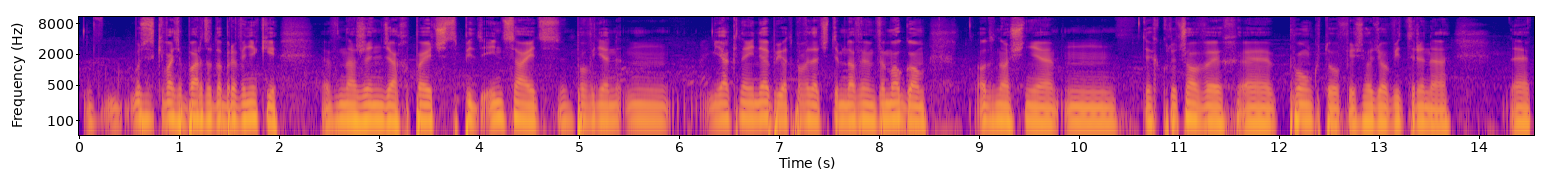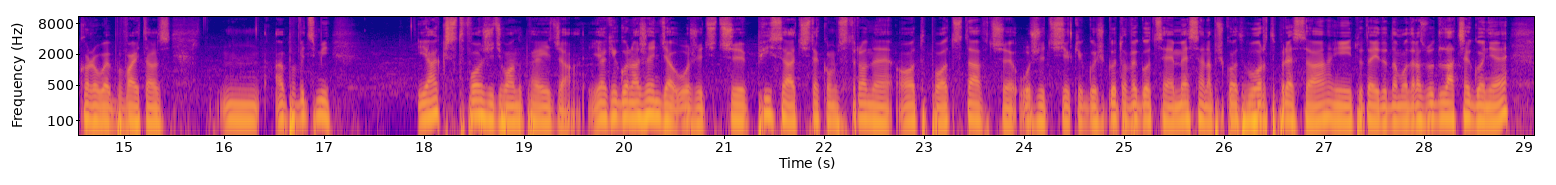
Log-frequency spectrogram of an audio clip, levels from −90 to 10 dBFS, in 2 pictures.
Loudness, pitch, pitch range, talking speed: -19 LUFS, 100 Hz, 95-105 Hz, 130 wpm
